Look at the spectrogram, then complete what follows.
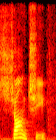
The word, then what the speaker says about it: Shang-Chi: Apparently it is Shang-Chi, so I'll make sure I get that correct.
